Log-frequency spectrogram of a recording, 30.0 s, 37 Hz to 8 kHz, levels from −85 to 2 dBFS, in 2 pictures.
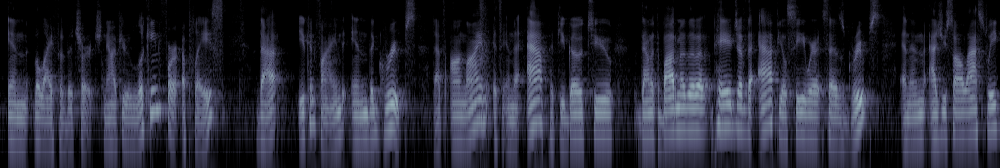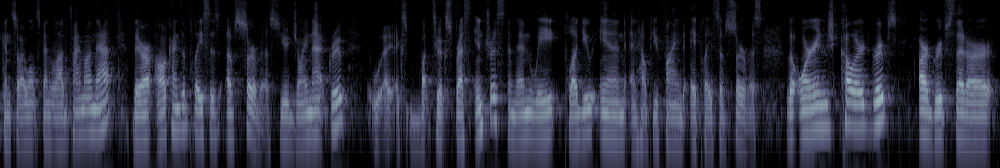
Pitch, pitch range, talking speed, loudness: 105 Hz, 100-120 Hz, 210 wpm, -41 LUFS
